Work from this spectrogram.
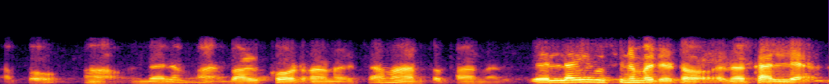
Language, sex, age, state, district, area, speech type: Malayalam, male, 18-30, Kerala, Palakkad, rural, conversation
